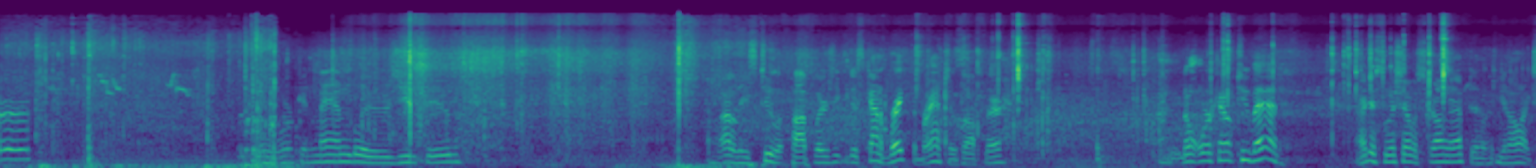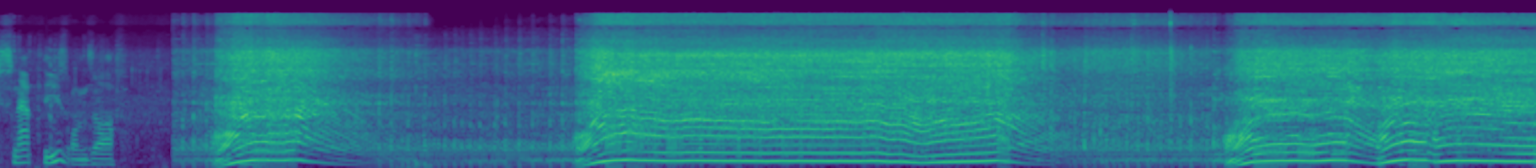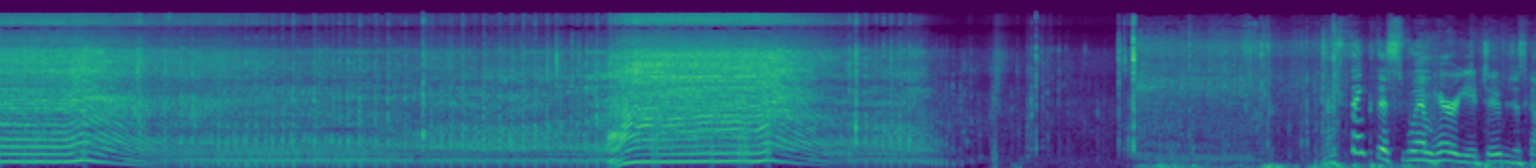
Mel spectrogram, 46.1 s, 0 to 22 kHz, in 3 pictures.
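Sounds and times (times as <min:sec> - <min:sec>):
chainsaw revving and cutting wood: 0:17.0 - 0:40.6, 0:42.0 - 0:44.1.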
